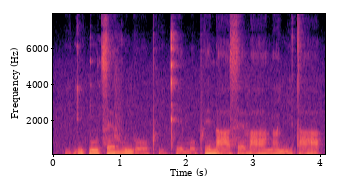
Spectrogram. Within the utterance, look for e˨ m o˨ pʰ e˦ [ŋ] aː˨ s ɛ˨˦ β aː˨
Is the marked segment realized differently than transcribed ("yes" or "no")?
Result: yes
